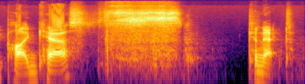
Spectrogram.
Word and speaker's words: PodcastS Connect: the wrong thing because you have to add an S in after the word podcast. So it's actually PodcastS Connect. I know, really annoying, but I might say it like that a couple of times. Just to make it clear, there is an S before the word connect.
